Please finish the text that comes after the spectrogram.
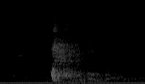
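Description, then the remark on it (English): A single sharp sneeze bursts out, sudden and fairly loud, then trails off quickly into a quiet background hum. “God bless you.”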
